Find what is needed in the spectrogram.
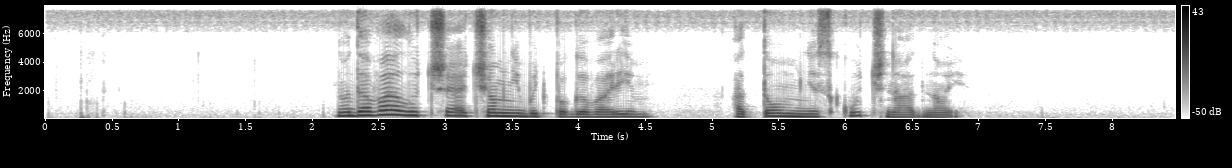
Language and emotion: Russian, sad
